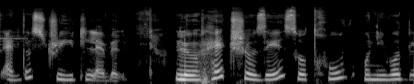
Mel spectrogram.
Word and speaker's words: rez-de-chaussée: Rez-de-chaussée. The Z is not pronounced. Rez-de-chaussée.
